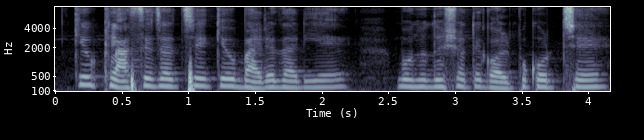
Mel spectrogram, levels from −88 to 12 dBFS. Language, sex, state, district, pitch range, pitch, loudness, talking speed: Bengali, female, West Bengal, Kolkata, 180-205 Hz, 195 Hz, -22 LUFS, 170 wpm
